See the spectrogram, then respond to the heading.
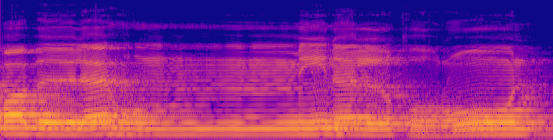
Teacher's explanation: തടിപ്പിച്ച് സ്വരഭാരത്തോടെ ഖാഫിനെ ഉച്ചരിക്കണം. · പദത്തിൻ്റെ അന്ത്യത്തിൽ വന്ന സാക്കിനത്ത മീമിന് ശേഷമുള്ള മീമിൽ പൂർണ്ണമായും ലയിപ്പിച്ച് മണിച്ചുകൊണ്ട് ഉച്ചരിക്കുക. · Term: തഫ്ഖീം, ഇദ്ഗാം ഷഫവി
